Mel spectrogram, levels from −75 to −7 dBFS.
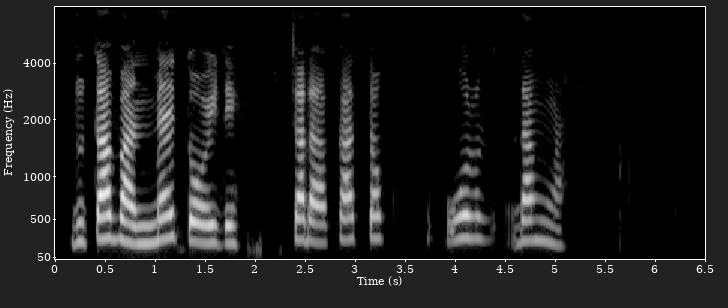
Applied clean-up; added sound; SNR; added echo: none; none; none; none.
